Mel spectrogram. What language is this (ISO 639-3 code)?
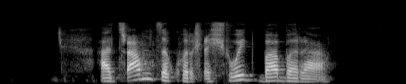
abk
